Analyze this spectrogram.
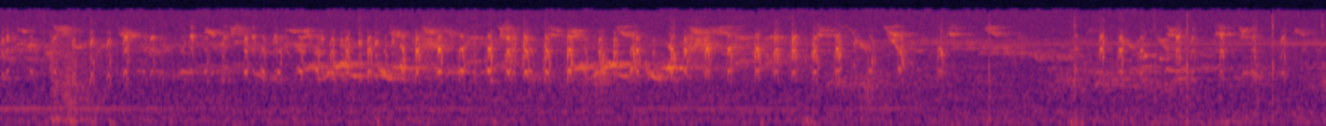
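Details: Great spotted woodpecker, adult with young: a fast, dense series of short, harsh, ticking chatter calls, repeated steadily for about ten seconds, then thinning out near the end, over a steady low hum.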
